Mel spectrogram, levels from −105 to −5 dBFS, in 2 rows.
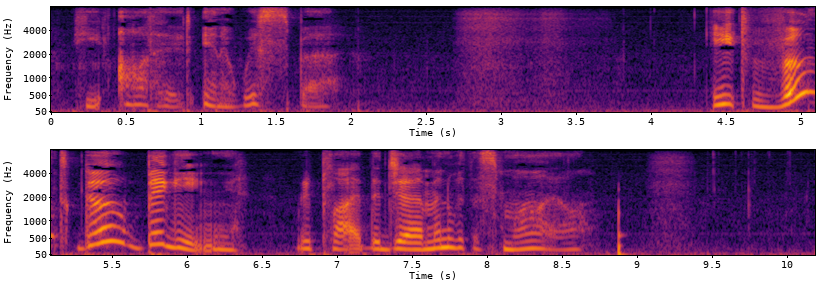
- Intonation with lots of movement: No, average, 4.6 semitones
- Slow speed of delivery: Yes, slow, 90 wpm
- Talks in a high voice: Yes, high, 210 Hz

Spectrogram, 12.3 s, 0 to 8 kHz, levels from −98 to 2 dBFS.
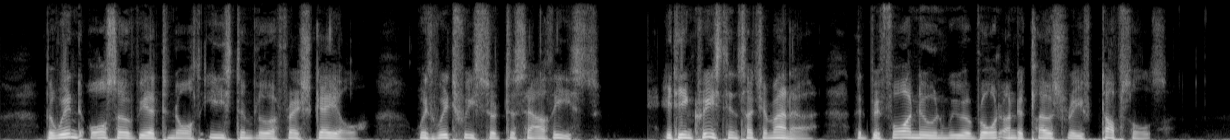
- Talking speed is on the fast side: No, average, 165 wpm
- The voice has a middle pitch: Yes, medium, 145 Hz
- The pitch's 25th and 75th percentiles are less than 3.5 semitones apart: Yes, narrow, 2.6 semitones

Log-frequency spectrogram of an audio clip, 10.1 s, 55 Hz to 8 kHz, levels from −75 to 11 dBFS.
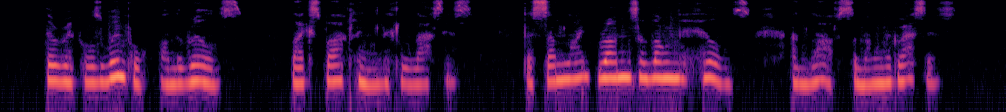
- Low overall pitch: No, high, 215 Hz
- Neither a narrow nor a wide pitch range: Yes, average, 3.3 semitones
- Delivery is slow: Yes, slow, 125 wpm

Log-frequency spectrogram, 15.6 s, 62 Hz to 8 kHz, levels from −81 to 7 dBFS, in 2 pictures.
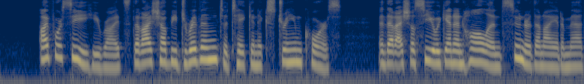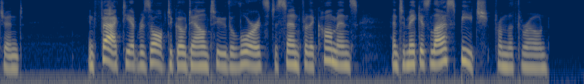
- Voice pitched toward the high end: Yes, high, 195 Hz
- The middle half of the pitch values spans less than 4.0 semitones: Yes, average, 3.6 semitones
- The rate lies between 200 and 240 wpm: Yes, fast, 205 wpm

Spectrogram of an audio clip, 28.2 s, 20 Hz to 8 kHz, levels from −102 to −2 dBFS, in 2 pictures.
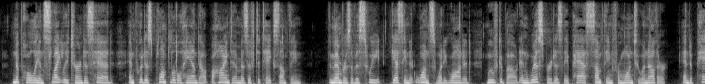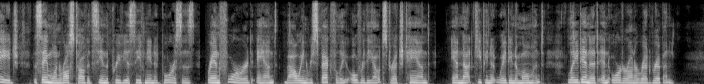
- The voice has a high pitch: Yes, high, 195 Hz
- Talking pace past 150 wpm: Yes, average, 170 wpm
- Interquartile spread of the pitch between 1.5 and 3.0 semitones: Yes, narrow, 2.5 semitones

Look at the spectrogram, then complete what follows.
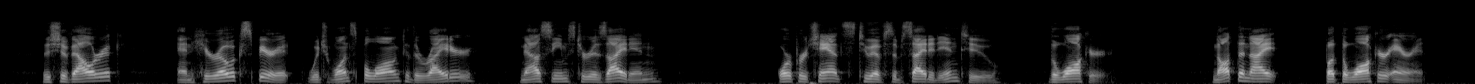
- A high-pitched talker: No, low, 130 Hz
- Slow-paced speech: Yes, slow, 120 wpm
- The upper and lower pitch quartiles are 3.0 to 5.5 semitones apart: Yes, average, 3.9 semitones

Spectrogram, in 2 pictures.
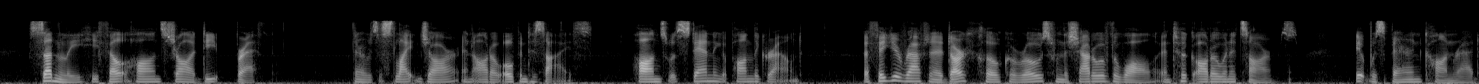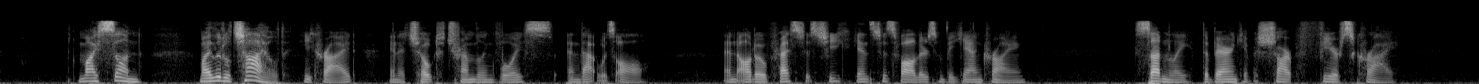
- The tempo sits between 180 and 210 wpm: No, average, 170 wpm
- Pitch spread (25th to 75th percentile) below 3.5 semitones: Yes, average, 3.0 semitones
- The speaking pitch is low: Yes, low, 115 Hz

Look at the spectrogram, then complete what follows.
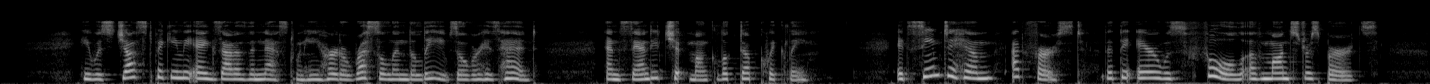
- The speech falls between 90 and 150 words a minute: No, average, 170 wpm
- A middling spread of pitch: Yes, average, 3.7 semitones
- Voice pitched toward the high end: Yes, very high, 250 Hz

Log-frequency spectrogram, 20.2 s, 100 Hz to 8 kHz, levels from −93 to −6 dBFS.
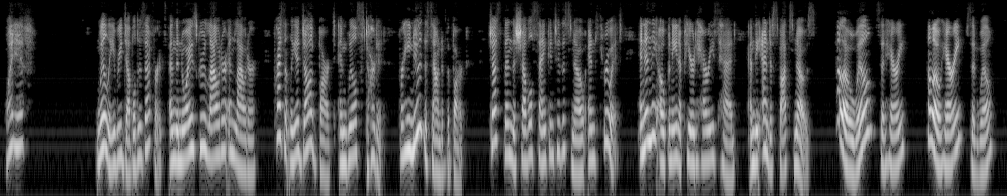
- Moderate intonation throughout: No, wide, 5.7 semitones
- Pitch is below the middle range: No, high, 225 Hz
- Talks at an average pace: Yes, average, 180 wpm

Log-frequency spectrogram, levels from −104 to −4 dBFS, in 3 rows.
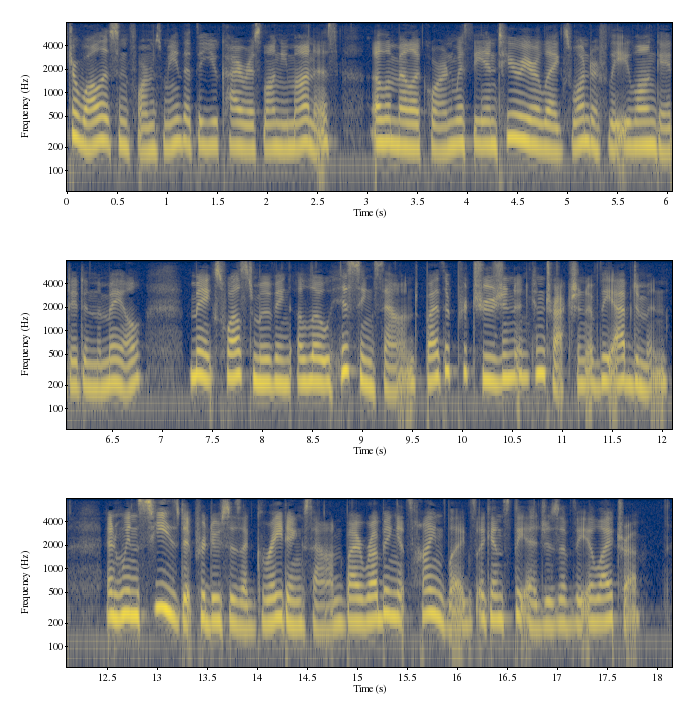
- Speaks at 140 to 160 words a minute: No, average, 170 wpm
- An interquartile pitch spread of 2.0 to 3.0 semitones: Yes, average, 2.7 semitones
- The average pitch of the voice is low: No, high, 210 Hz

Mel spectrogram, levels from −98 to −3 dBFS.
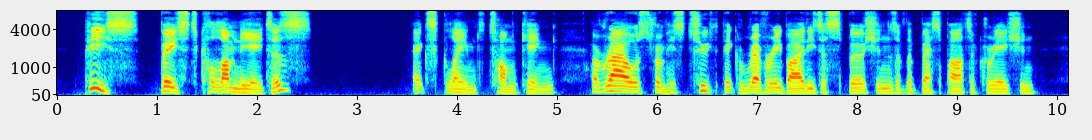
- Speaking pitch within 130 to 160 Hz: Yes, low, 135 Hz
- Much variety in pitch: No, average, 3.9 semitones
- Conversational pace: No, slow, 125 wpm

